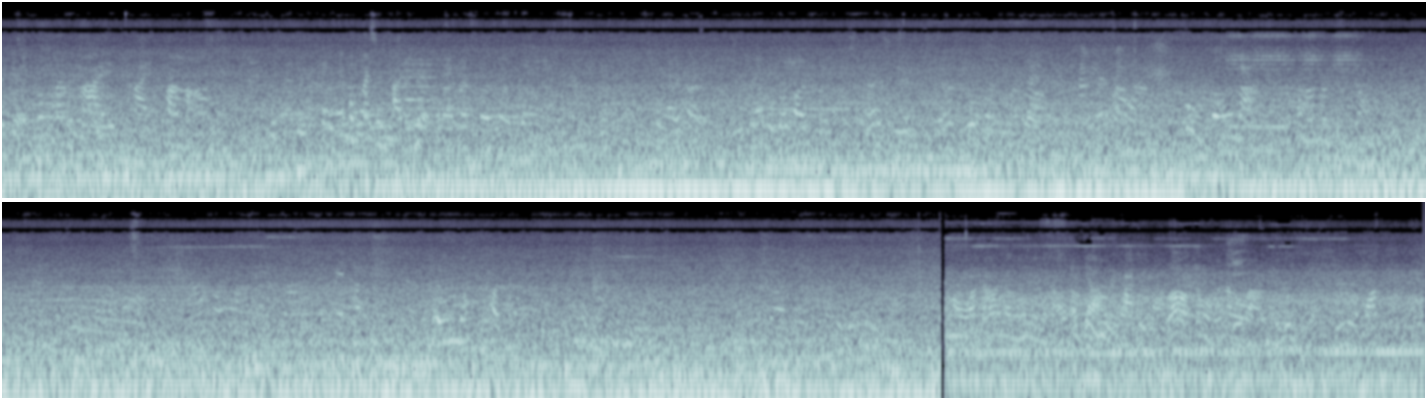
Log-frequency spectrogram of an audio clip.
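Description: Young men and women chat nearby on a busy street.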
